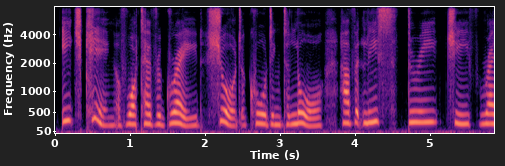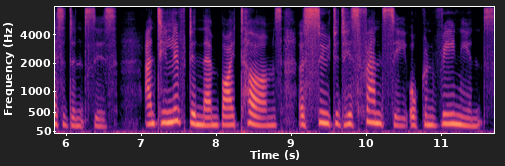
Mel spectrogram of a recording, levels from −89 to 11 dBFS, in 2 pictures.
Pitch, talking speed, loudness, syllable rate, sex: 215 Hz, 145 wpm, -19 LUFS, 4.0 syllables/s, female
